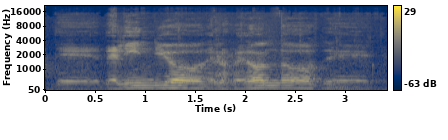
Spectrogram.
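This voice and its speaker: In a room with audible echo and noticeable background noise, a man with a medium-pitched voice speaks at a very slow pace with fairly even intonation. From Argentina, La Plata. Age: 70s. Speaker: political commentator. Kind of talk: panel discussion. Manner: halting.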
